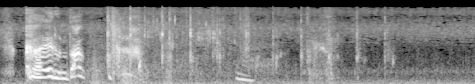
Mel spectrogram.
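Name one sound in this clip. A young boy slurps food noisily from a bowl.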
